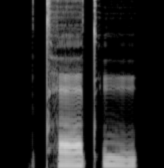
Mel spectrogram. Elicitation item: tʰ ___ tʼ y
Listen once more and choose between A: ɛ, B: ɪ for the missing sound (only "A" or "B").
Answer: A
